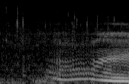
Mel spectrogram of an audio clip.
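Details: Great Dane, one of two named Max and Katie, swimming in a pool and 'chatting' with its owner about the water temperature; a drawn-out, wavering vocal moan that dips, rises, then slides downward, growing louder toward the end.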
